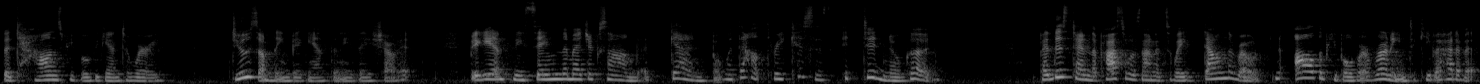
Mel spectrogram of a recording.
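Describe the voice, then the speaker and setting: A woman reading a picture book aloud to children in an animated, expressive way, adding asides and questions in mock surprise. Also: mid-range voice, normal speed. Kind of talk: animated read-aloud storytelling with asides to young listeners.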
